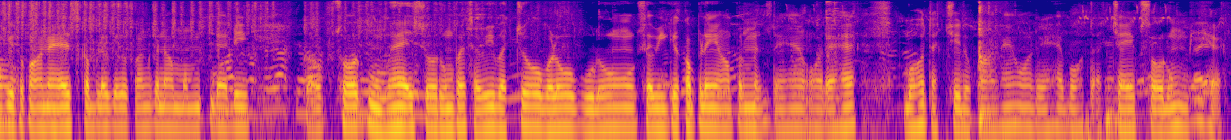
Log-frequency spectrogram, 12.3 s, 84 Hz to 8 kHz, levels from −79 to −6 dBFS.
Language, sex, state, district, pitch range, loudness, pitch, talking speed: Hindi, male, Maharashtra, Nagpur, 120-125 Hz, -20 LUFS, 120 Hz, 210 wpm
